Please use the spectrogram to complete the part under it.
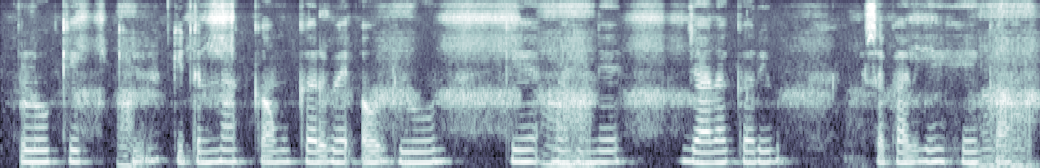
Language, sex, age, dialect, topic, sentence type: Magahi, female, 60-100, Central/Standard, banking, question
